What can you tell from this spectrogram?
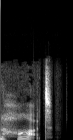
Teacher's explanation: the open O in hot, think ah.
